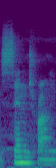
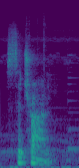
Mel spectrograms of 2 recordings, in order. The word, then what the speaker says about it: Citrani: I'm saying Centrani, but it's Citrani.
